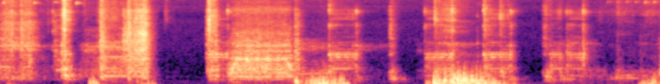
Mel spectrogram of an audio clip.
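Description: A Babylock Solaris embroidery machine stitches a design onto a sweatshirt, its close mechanical whirring and ticking arriving in rhythmic bursts separated by brief pauses.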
